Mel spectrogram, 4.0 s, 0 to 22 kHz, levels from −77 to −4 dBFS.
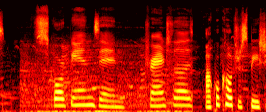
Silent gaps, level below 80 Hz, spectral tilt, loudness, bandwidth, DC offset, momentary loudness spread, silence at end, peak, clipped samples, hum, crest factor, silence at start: none; -44 dBFS; -3.5 dB/octave; -20 LUFS; 18 kHz; under 0.1%; 13 LU; 0 s; -4 dBFS; under 0.1%; none; 18 dB; 0 s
